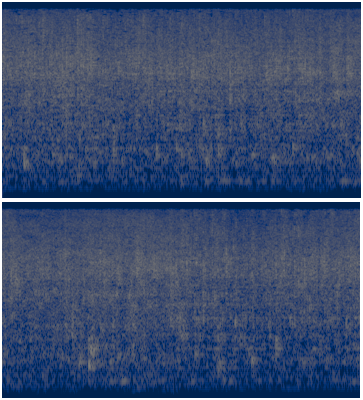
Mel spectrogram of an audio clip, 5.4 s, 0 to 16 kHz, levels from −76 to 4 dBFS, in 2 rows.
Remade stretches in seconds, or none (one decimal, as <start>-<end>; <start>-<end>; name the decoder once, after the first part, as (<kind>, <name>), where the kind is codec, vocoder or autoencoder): 2.3-4.1 (autoencoder, DAC-VAE)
